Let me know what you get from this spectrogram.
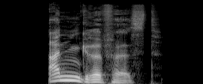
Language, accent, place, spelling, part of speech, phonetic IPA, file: German, Germany, Berlin, angriffest, verb, [ˈanˌɡʁɪfəst], De-angriffest.ogg
- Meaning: second-person singular dependent subjunctive II of angreifen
